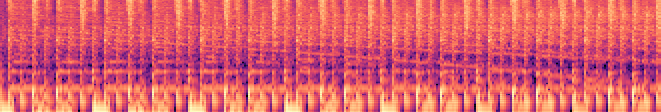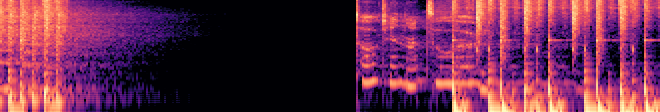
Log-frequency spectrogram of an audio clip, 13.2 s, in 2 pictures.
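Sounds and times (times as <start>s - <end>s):
afro house music: 0.0s - 7.8s, 11.1s - 13.2s.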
